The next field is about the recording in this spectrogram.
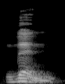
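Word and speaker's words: δεν: not in Greek is then then this is spelled with Dela the Greek letter looks like a d or in capitals it looks like a triangle then then so this is like the th sound in the English word then like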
